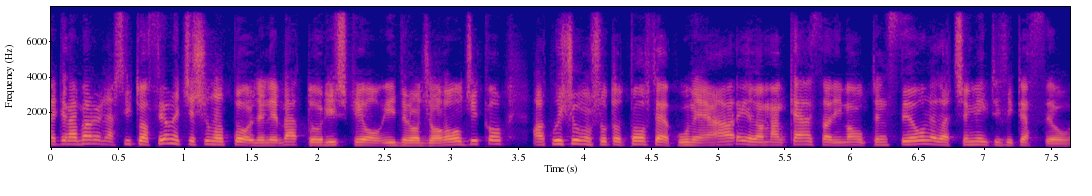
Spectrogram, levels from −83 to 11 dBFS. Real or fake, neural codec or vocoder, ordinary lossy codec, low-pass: fake; codec, 16 kHz, 1 kbps, FreqCodec, larger model; none; none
